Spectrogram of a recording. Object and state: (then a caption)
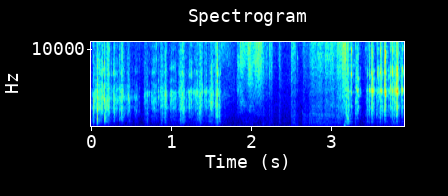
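Cardboard tube. A brown cardboard tube, filled with colored pencils at its open end, is held while fingernails tap and scratch along its length and at its end. Quick, irregular, dry scratches and crinkly taps are heard, bright and high with almost no low end and very short decay.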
